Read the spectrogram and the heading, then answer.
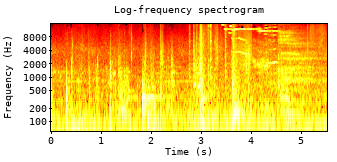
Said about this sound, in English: Maybe he'll let us in. Knock on the door.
